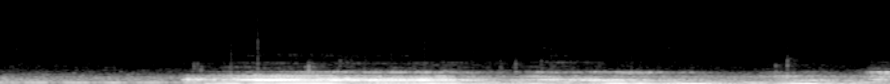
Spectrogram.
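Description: A Yorkshire terrier gives one drawn-out, wavering howl-like vocalization lasting about three seconds, starting about a second in.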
